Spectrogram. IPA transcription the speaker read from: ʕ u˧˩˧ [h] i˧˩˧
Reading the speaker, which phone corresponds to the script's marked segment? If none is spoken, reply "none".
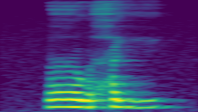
ħ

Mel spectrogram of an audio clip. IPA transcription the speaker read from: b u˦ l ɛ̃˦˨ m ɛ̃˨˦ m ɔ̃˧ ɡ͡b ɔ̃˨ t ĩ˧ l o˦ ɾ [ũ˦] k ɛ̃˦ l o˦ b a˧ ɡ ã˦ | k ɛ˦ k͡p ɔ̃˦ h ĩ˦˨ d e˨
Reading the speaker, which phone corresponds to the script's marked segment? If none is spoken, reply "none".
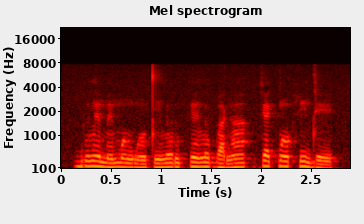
u˦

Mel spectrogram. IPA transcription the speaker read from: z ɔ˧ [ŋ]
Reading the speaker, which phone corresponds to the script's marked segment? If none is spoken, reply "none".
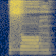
ŋ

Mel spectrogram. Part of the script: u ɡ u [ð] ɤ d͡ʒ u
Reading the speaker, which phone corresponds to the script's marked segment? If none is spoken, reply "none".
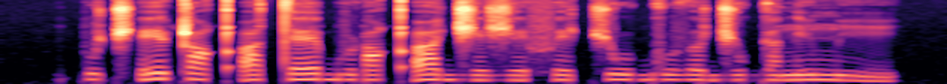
ð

